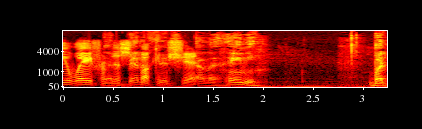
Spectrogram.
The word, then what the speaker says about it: Allegheny: How can nobody pronounce Allegheny?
